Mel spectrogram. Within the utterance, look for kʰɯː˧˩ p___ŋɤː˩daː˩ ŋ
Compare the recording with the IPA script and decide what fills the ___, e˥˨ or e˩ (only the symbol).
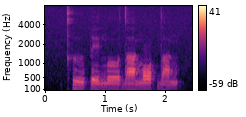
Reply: e˩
